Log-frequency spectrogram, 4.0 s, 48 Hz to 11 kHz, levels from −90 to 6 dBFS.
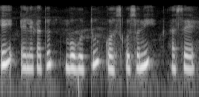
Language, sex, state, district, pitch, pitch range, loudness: Assamese, female, Assam, Sonitpur, 250 Hz, 240-300 Hz, -16 LUFS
